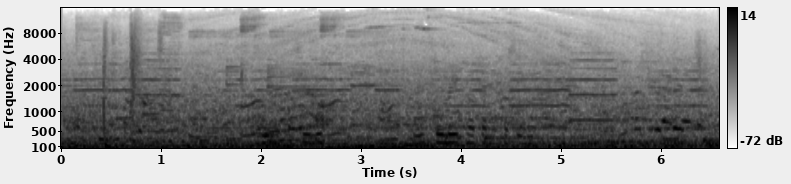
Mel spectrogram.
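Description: Busy market-street ambience: a crowd of people talking, traffic running, and music playing throughout.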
